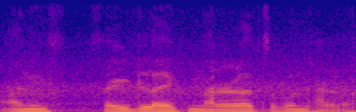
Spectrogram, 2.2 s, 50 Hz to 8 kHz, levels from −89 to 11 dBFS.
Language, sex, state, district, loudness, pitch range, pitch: Marathi, male, Maharashtra, Sindhudurg, -27 LUFS, 130-135 Hz, 130 Hz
